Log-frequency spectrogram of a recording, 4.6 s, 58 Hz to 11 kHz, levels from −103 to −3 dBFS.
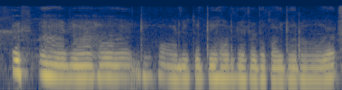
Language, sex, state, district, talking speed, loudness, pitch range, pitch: Hindi, male, Chhattisgarh, Raigarh, 155 wpm, -38 LUFS, 110-125 Hz, 120 Hz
